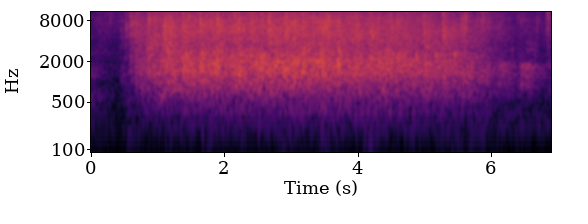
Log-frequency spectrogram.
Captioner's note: applause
